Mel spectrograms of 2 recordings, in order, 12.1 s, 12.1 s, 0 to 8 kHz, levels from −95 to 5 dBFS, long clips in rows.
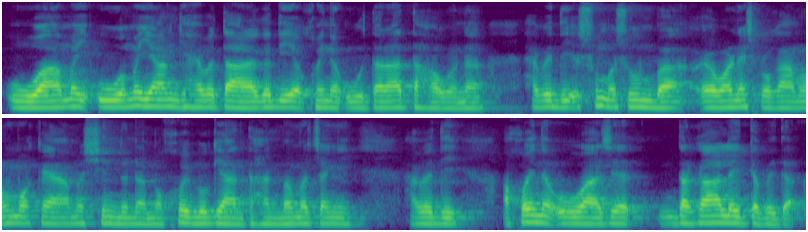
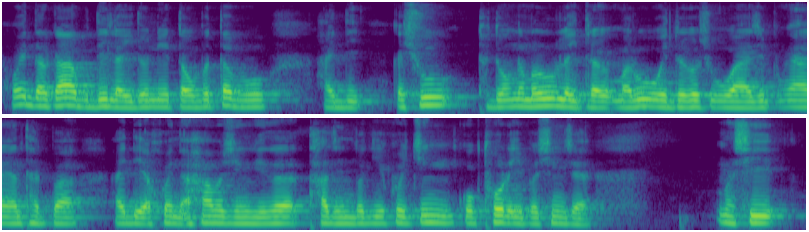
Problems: none marked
